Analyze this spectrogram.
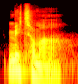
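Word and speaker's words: Mitoma: Mitomar.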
